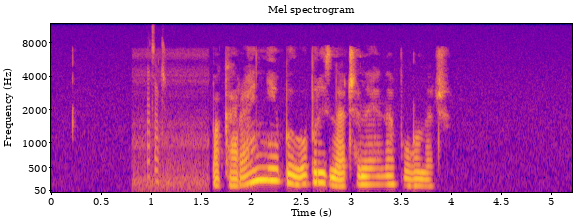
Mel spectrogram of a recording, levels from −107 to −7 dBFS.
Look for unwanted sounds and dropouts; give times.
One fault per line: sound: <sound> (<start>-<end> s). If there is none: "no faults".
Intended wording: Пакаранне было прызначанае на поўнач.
sound: chirp (1.0-1.2 s)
